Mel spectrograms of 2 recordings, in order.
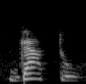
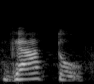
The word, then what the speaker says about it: gato: No português, a gente tem a tendência a falar gato, como se terminasse com U. No espanhol, não. Terminou com a letra O, a gente vai pronunciar O.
